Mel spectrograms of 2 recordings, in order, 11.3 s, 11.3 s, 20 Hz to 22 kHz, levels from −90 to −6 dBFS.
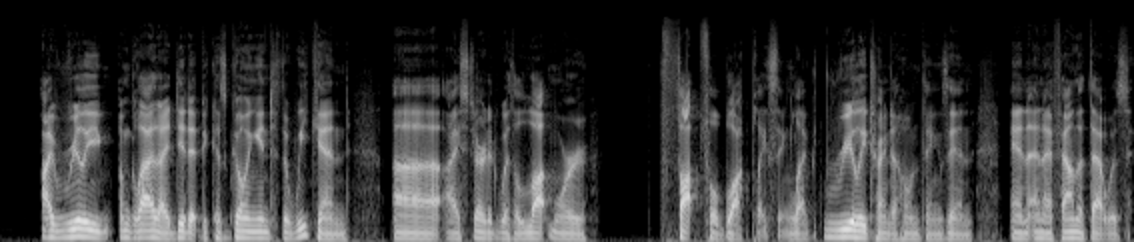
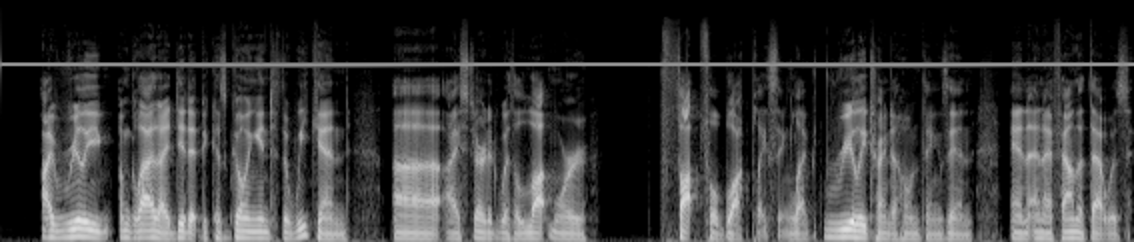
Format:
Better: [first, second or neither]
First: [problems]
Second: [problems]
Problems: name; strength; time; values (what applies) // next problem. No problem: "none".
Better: first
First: none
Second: high-pitched whine; loud; throughout; 7.5 kHz, 10 dB below the speech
